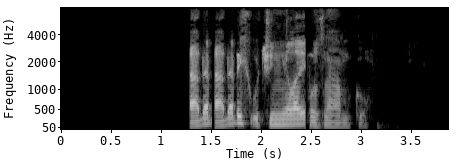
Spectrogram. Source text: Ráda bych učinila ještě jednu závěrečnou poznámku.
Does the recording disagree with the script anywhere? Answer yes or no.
yes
